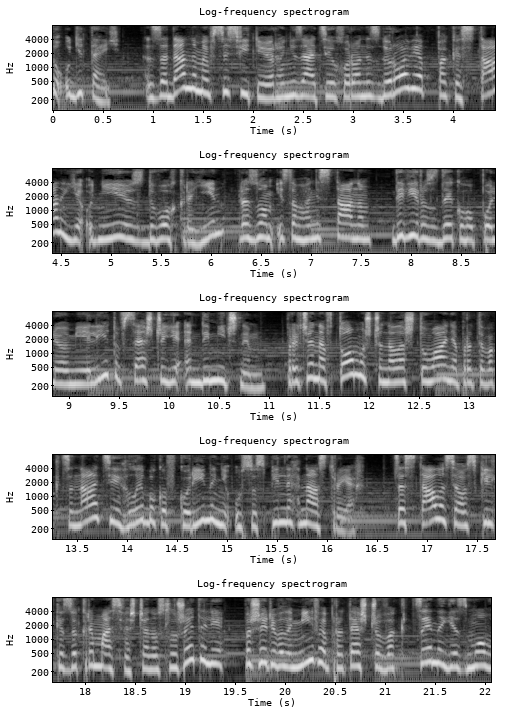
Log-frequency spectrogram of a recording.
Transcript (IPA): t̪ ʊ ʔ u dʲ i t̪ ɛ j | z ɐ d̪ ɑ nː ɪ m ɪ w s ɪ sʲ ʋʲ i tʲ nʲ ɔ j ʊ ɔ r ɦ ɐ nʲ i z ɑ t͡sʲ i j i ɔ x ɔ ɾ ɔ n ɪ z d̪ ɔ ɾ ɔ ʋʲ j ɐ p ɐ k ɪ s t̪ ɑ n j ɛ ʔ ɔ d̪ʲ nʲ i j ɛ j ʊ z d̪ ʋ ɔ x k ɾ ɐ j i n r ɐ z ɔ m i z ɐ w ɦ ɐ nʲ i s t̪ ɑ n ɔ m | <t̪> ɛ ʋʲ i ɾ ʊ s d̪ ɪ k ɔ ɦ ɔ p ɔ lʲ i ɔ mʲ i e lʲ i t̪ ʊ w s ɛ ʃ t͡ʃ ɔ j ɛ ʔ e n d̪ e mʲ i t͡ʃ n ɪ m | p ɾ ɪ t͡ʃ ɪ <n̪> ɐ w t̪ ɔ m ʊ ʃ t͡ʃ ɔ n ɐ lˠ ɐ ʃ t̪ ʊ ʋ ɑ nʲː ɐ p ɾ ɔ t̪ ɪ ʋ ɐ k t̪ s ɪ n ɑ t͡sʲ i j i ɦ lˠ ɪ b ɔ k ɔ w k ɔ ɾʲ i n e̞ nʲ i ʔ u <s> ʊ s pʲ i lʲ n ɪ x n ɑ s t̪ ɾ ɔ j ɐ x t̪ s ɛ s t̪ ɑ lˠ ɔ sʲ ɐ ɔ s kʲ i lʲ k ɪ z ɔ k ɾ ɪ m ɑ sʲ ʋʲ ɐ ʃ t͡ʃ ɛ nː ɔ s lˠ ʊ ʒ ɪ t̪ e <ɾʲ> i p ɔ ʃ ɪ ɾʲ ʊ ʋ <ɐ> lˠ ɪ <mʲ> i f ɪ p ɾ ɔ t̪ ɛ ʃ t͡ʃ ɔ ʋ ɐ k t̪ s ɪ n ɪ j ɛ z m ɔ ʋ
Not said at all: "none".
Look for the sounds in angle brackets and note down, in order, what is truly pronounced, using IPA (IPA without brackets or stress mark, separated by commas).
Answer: d̪, n̪, s, lʲ, ɐ, mʲ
